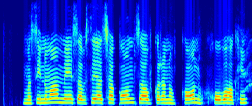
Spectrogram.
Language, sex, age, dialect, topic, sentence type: Magahi, female, 18-24, Central/Standard, agriculture, question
